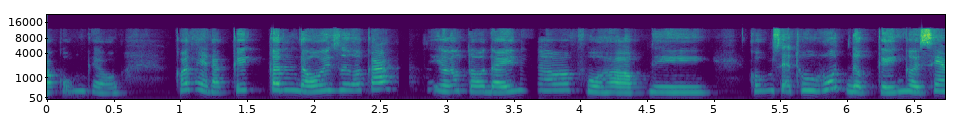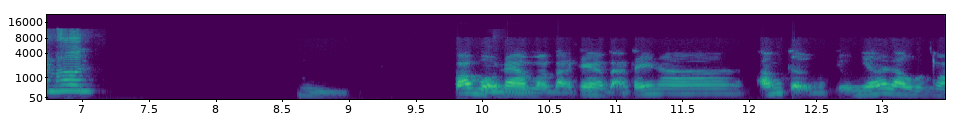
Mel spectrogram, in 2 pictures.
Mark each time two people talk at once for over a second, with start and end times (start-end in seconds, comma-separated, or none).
none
